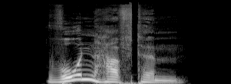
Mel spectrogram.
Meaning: strong dative masculine/neuter singular of wohnhaft
- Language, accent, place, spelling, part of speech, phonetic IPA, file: German, Germany, Berlin, wohnhaftem, adjective, [ˈvoːnhaftəm], De-wohnhaftem.ogg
